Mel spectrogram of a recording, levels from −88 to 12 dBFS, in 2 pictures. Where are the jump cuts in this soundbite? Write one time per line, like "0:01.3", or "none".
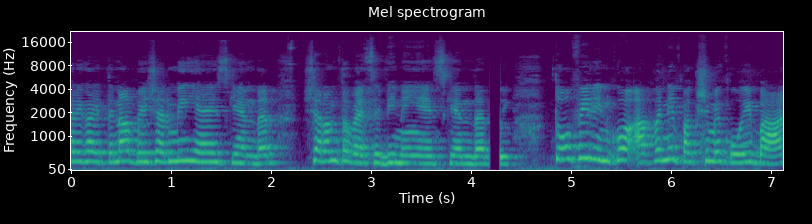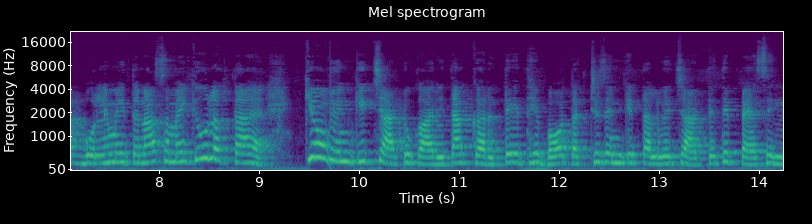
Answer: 0:04.3
0:09.7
